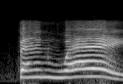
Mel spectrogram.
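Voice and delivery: loud, high, drawn-out furious yell, Fenway stretched. Hattie holds Fenway at arm's length, yelling angrily. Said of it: "She yells louder and madder than ever".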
